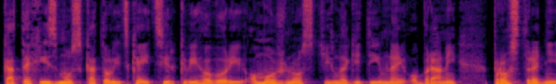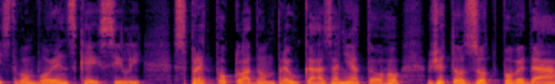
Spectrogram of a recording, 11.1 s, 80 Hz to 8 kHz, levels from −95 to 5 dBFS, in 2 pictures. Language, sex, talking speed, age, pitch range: Slovak, male, 95 wpm, 50-69, 105-135 Hz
